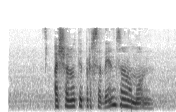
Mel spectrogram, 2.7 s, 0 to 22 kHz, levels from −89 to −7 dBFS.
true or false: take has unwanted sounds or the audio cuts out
false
